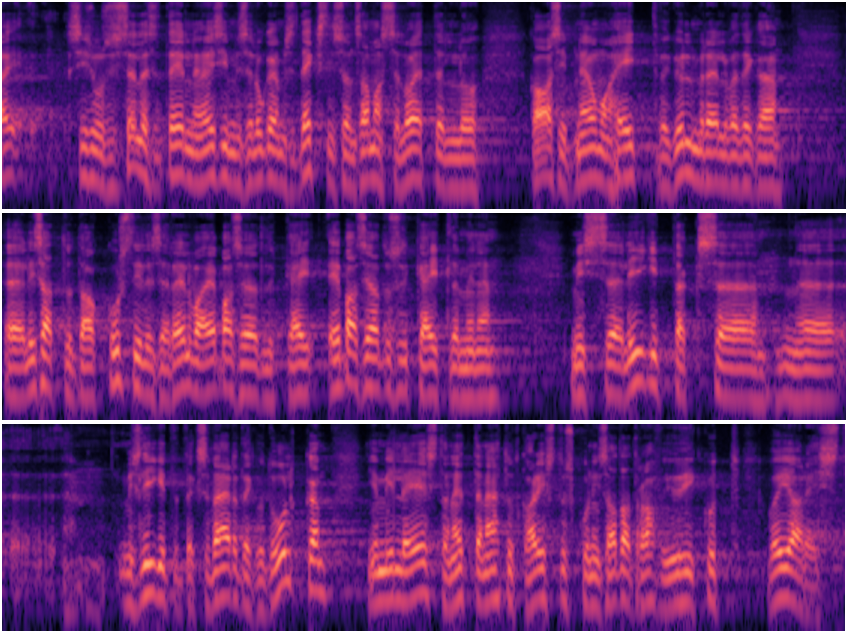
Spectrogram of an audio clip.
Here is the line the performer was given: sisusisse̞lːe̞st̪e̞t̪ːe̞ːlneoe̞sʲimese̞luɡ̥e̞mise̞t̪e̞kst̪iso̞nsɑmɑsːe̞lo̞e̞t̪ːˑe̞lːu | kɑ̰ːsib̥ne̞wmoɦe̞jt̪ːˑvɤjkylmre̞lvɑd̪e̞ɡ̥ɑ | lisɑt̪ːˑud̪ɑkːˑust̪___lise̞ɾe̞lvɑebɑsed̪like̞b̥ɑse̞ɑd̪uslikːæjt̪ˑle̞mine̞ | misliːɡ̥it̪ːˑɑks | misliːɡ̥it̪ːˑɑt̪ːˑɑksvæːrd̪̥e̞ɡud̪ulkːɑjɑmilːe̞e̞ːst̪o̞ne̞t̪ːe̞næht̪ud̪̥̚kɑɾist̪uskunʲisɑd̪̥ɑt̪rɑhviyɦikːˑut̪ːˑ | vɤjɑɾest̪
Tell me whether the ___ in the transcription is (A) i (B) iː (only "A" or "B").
A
